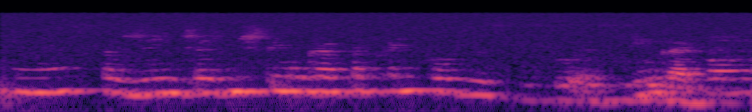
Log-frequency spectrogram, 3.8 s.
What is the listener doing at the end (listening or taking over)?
listening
